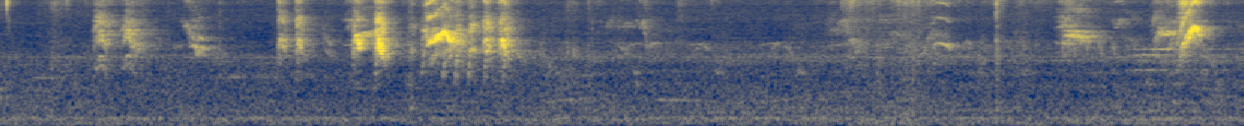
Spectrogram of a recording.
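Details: Sparrows on a balcony give short, bright chirps in scattered bursts, clustering in the middle of the clip, over a steady low background hum.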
